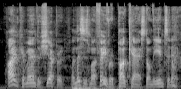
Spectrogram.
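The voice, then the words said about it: Impression of a video game character. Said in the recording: “your best impression of your favourite game character”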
